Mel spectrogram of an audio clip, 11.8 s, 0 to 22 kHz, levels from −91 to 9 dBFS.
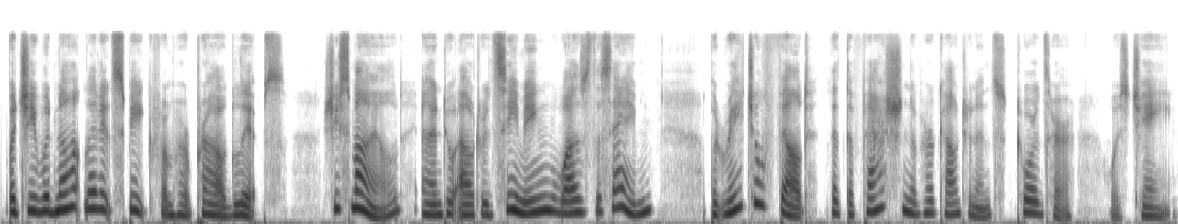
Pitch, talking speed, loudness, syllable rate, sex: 220 Hz, 170 wpm, -18 LUFS, 4.4 syllables/s, female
